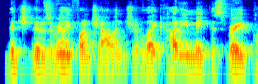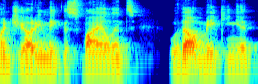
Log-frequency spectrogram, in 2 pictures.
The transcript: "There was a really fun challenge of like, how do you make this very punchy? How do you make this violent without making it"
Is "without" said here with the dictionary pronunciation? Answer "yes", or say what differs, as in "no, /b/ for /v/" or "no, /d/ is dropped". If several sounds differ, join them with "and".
yes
